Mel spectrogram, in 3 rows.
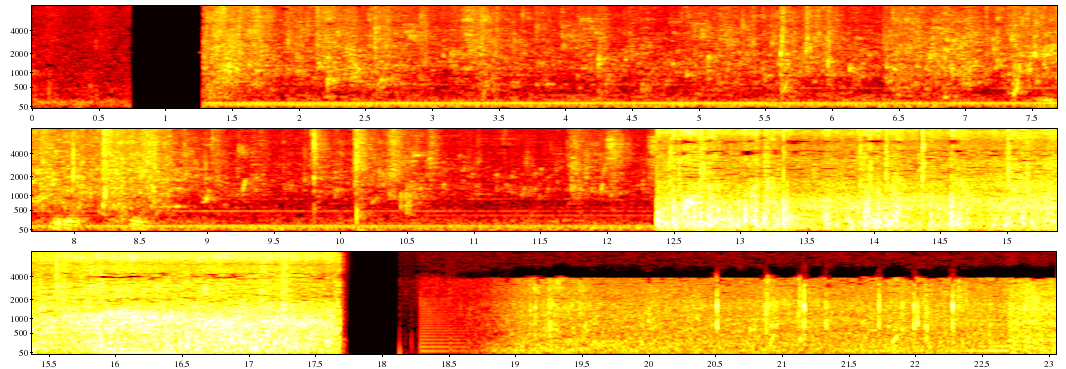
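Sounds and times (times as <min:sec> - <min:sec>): water drips and trickles: 0:01.3 - 0:17.4
pool water lapping and splashing: 0:01.3 - 0:17.7, 0:19.0 - 0:23.0
short low sounds: 0:15.6 - 0:18.9
steady low hum: 0:18.3 - 0:19.1.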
